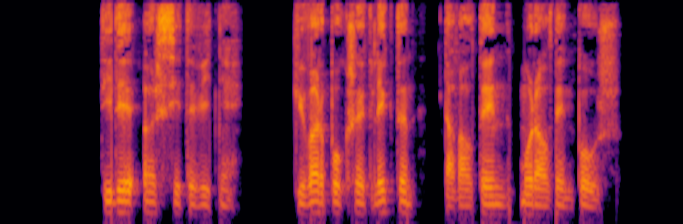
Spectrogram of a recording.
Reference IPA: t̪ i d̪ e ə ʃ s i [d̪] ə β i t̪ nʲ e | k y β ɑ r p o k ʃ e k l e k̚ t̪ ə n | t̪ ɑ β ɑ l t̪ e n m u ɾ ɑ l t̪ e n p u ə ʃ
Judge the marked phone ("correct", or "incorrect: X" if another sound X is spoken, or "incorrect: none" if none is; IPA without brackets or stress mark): incorrect: t̪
